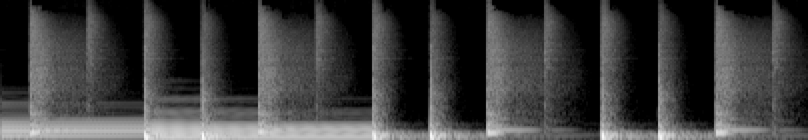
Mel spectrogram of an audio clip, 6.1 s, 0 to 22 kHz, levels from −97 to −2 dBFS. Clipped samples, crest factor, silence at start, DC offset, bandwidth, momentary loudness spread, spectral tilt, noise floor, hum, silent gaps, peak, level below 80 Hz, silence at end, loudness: under 0.1%; 20 dB; 0 s; under 0.1%; 19 kHz; 11 LU; -6.5 dB/octave; -51 dBFS; none; none; -2 dBFS; -28 dBFS; 0.2 s; -25 LUFS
